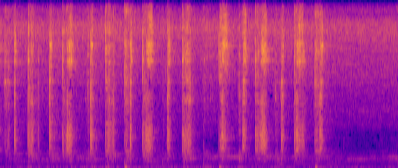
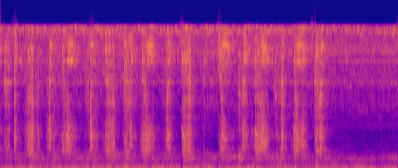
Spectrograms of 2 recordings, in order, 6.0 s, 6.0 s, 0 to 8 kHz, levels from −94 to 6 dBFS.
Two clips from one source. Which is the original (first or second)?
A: first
